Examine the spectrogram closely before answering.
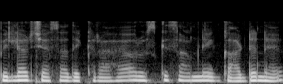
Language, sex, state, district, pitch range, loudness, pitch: Hindi, female, Goa, North and South Goa, 170-185 Hz, -14 LUFS, 180 Hz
